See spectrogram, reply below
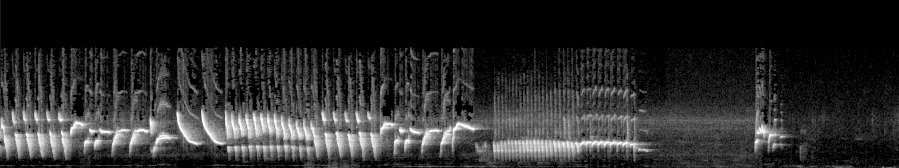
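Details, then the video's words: Loud, warm Belgian canary song full of rapid rolling trills and swept whistles, shifting into a buzzy, lower sustained trill before fading to near silence with one short final chirp. "Canto forte e muito quente deste Espetacular Canário Belga | Canary Singing"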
